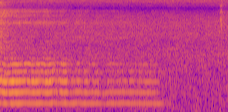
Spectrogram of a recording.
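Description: A woman's unaccompanied singing voice holding one long, steady note at the end of a phrase, fading out about a second and a half in.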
